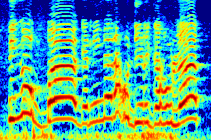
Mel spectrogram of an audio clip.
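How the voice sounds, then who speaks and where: Filipino woman, Bisaya accent, very high voice, loud pleading phone talk, slight background noise. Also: lively intonation, quick pace. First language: Cebuano. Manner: loud, insistent calling out. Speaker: target of a phone prank. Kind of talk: agitated spontaneous phone talk.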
